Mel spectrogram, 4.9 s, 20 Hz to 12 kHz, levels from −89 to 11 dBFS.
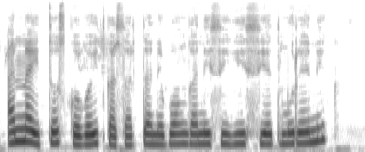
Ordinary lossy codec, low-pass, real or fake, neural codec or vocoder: none; 10.8 kHz; real; none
